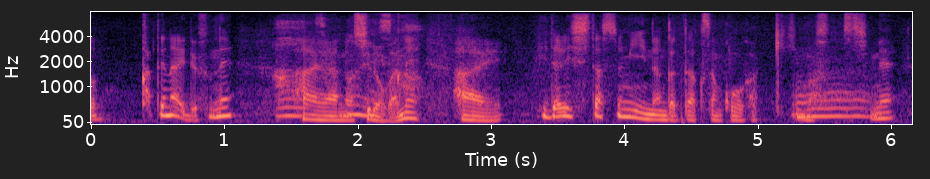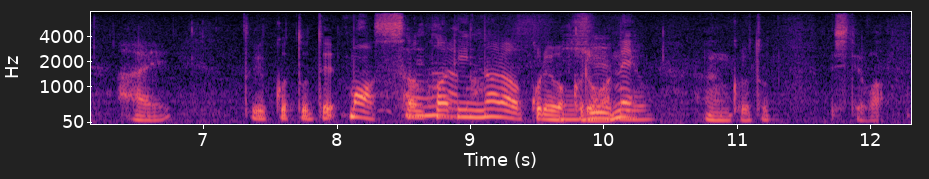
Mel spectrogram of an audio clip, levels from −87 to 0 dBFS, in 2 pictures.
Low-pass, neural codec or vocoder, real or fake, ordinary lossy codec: none; none; real; none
